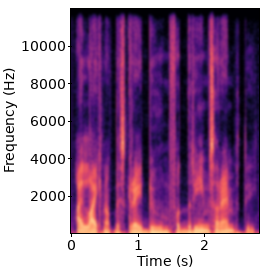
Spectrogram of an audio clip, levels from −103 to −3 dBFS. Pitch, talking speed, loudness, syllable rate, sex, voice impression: 120 Hz, 210 wpm, -17 LUFS, 4.5 syllables/s, male, very masculine, adult-like, slightly thick, slightly dark, slightly calm, slightly reassuring, slightly kind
